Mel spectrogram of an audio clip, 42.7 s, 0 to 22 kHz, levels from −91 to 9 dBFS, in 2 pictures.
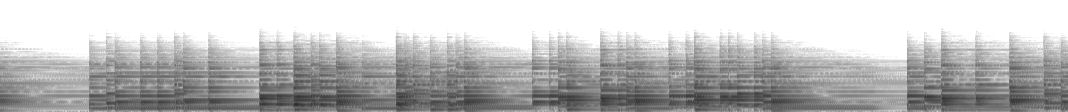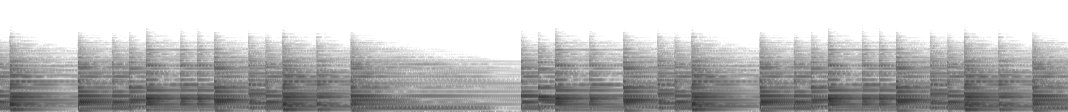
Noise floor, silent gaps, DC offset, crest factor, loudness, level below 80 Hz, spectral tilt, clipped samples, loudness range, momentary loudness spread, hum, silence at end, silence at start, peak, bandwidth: -49 dBFS; none; under 0.1%; 18 dB; -19 LUFS; -44 dBFS; -10 dB/octave; under 0.1%; 6 LU; 15 LU; none; 0 s; 0 s; -2 dBFS; 5.8 kHz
